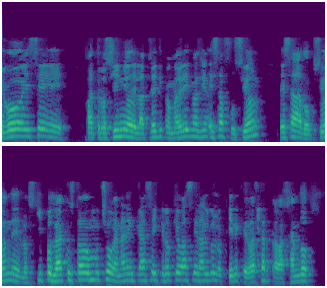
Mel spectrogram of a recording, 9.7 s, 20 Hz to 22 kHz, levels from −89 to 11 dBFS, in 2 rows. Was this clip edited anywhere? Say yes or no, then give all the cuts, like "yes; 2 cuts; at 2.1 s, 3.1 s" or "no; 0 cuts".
yes; 2 cuts; at 3.1 s, 8.2 s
